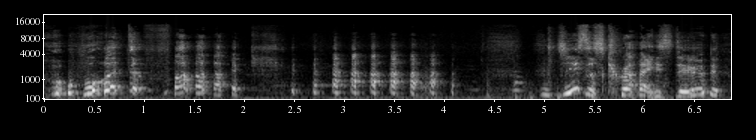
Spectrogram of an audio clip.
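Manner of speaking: loud, very high squeal of disbelief; helplessly cracking up, words stretched; laughing in shock. Real, not acted. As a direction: shriek it slowly through real laughter. Reader bursts out laughing in shock.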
